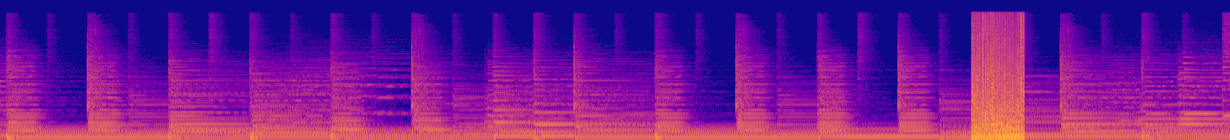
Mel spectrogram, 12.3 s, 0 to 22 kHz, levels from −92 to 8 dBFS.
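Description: From 9.72 to 10.24 s the audio turns into very loud, harsh distortion, with quiet moments as loud as everything else. The likely cause is signed and unsigned mixed up in 16-bit samples: a flipped top bit makes every zero crossing leap across the full range, seen as a solid waveform block and broadband smear on a spectrogram.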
